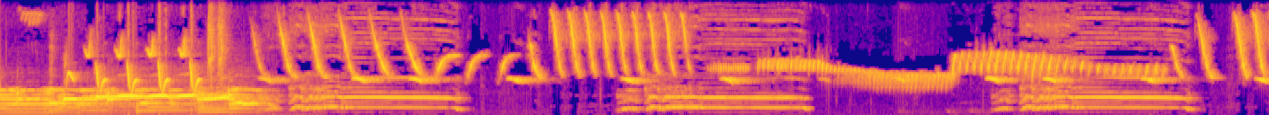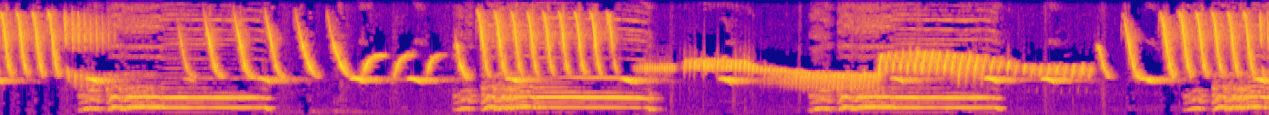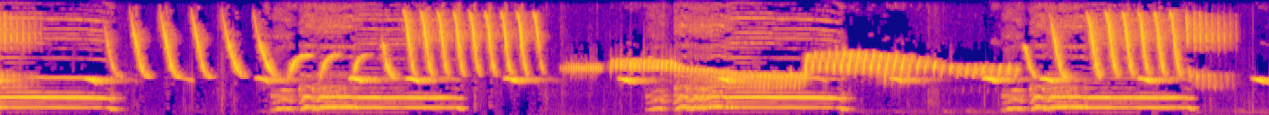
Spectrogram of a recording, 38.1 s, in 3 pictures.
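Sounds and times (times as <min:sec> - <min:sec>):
long low bird call: 0:00.0 - 0:06.6
falling bird chirps and trill: 0:00.0 - 0:38.0.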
